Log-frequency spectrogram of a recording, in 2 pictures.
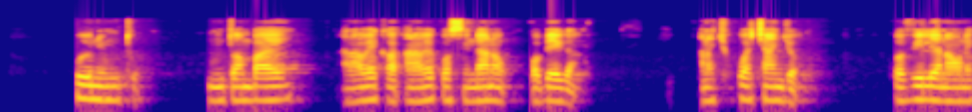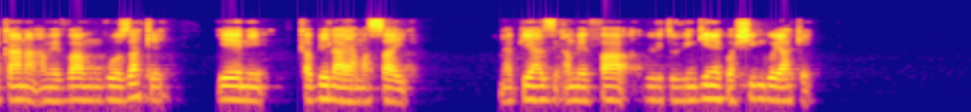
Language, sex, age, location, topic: Swahili, female, 36-49, Wajir, health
